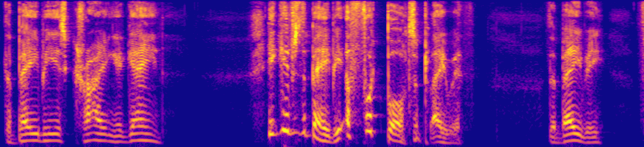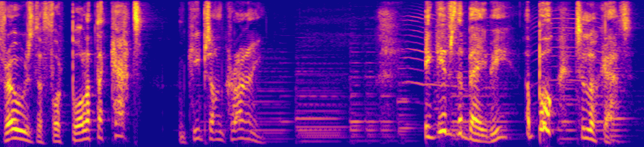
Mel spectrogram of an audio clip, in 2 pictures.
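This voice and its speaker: A man reading a children's bedtime story in an expressive, measured way. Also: on the high side, breathy edge, faint music behind.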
